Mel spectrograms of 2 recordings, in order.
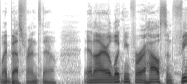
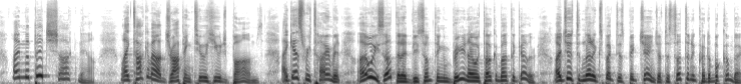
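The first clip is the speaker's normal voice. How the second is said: put-on dim-witted, dopey voice, very high; 11 semitones higher than usual. Acting out a shocked reaction to Bree, use Elliot's dumb person voice. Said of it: "I turned into Elliot's dumb person voice".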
